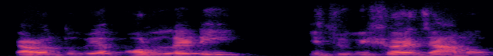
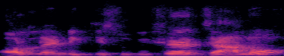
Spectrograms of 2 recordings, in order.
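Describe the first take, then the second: First: Said in the usual way. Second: Already কিছু বিষয় জানো said slowly, বিষয় rising; slow emphasis. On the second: Shown as a demonstration. Teacher repeats the point slowly so children take it in. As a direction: spell out বিষয় slowly with a rise.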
